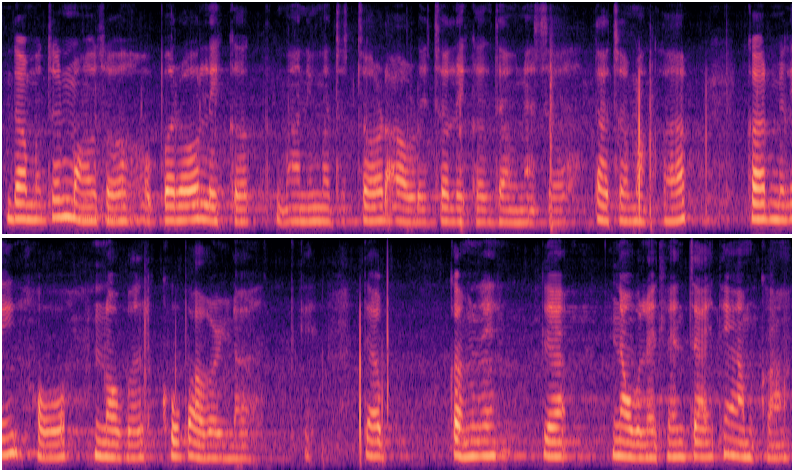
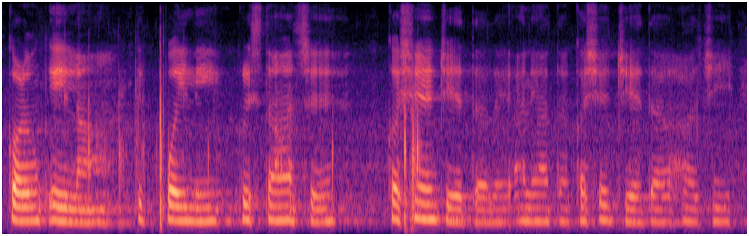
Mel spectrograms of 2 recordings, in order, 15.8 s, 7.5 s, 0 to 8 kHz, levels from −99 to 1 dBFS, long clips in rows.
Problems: background sounds at intervals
